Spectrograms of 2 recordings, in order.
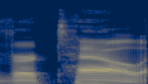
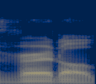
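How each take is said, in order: First: The name is said with a sharp, crisp sound. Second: The name is said with a softer, rounder sound. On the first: "the sharpness of Vertel" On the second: "as opposed to Vertel"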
